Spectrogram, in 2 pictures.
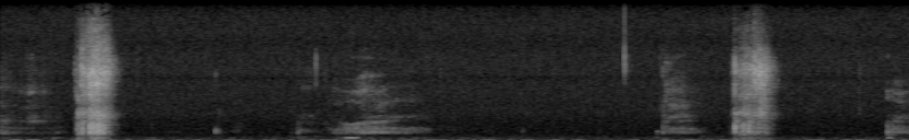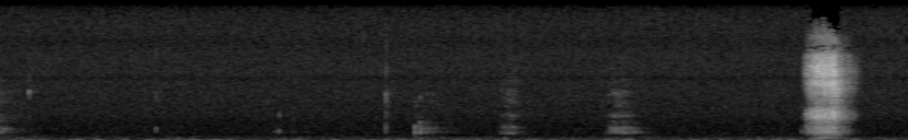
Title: Sniffles after Sneezing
